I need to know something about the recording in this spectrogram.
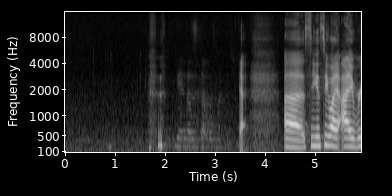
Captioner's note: laugh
